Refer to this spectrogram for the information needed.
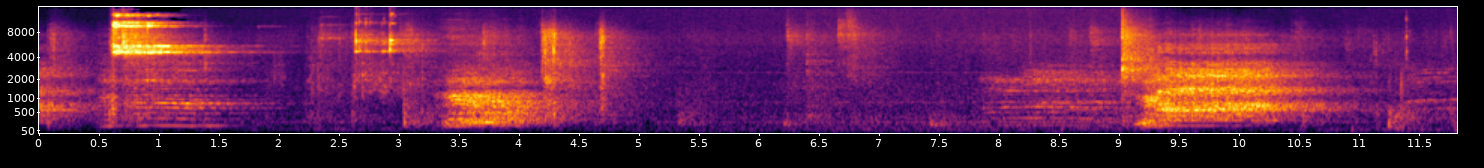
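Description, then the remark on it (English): Sheep bleat loudly, several wavering calls in succession with short pauses between them, the last ones longer and overlapping, with no talking. “we see that the three sheep's pretty big hipped, but then flattens flattens down through her leg.”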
